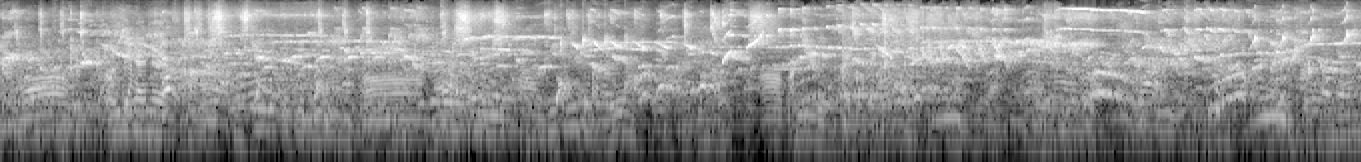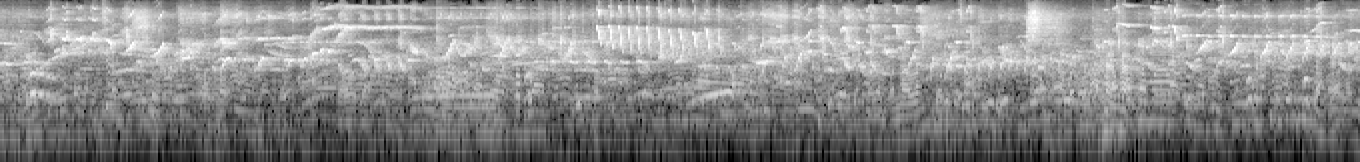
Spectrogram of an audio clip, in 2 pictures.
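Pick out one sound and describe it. Many songbirds sing and chirp loudly all at once, with busy, overlapping whistles and trills.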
